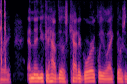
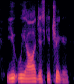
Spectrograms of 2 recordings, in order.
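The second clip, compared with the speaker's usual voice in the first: ordinary talk, nothing marked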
